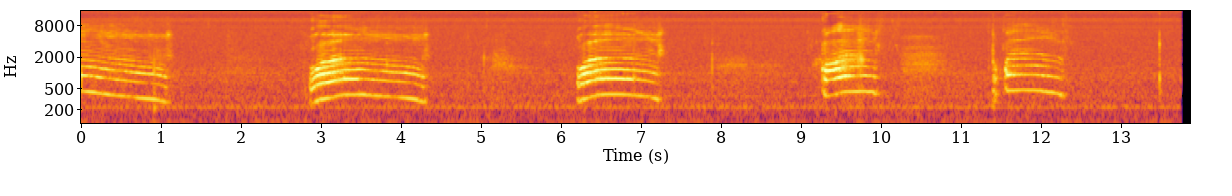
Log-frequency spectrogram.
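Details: Domestic cat bellowing at a stray cat lurking around the bushes outside: five loud, arching, nasal wails, each roughly a second long, repeated every two to three seconds with quiet in between.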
